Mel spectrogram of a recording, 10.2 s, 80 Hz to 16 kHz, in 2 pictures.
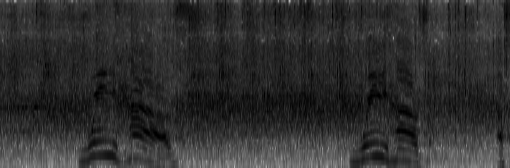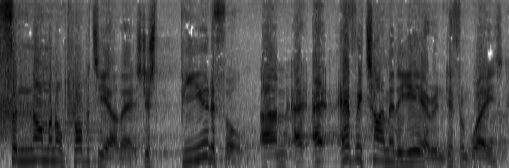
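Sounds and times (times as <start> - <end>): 
audience applause at a church ministry fair: 0.0 - 6.2
speech: 0.8 - 1.9, 3.5 - 4.4, 5.0 - 10.1.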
